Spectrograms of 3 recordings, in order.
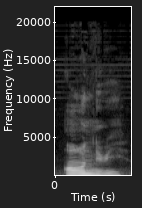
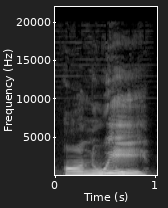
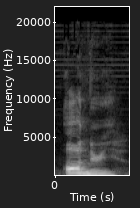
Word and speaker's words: ennui: The trick for getting the correct pronunciation is to imagine you're combining 2 words, en and nuit that we just saw a minute ago. Ennui, ennui.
